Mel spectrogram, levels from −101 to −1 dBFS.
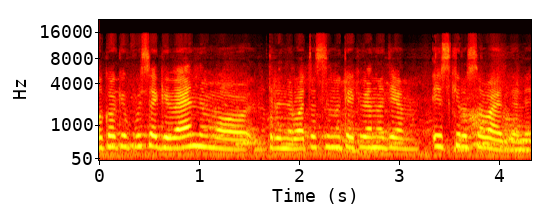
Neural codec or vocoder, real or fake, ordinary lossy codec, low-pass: none; real; Opus, 24 kbps; 14.4 kHz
